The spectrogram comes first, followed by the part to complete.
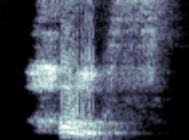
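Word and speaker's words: ὡς: It's a whole word, but it has a rough breathing mark, so it's hos, hos. Hos is the simile word for like or as.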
